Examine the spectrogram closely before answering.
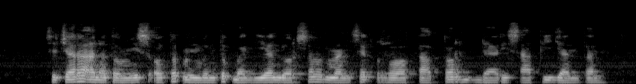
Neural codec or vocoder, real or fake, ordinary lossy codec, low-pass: none; real; Opus, 64 kbps; 7.2 kHz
